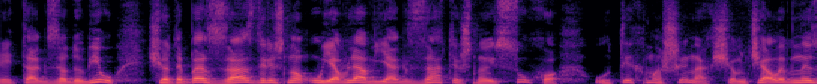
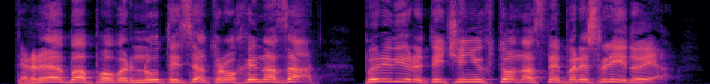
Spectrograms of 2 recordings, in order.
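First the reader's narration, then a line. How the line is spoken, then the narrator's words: Shout. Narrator (Ukrainian): крикнув Муді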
